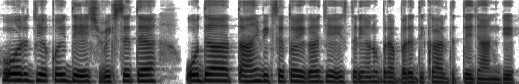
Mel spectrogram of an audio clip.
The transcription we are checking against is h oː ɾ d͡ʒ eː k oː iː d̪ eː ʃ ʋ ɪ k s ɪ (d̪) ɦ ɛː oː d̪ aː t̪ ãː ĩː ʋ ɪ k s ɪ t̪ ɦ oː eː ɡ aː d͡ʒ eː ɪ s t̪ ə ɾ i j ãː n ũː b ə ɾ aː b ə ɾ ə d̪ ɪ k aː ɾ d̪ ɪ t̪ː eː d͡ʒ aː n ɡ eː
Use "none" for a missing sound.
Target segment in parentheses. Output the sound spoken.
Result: t̪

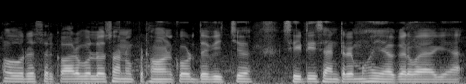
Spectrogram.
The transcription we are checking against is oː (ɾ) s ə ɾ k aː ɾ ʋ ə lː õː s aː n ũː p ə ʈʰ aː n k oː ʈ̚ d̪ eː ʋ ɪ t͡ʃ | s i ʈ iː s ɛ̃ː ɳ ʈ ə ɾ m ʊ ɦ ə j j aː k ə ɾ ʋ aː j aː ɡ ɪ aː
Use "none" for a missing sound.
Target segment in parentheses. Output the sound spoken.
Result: ɾ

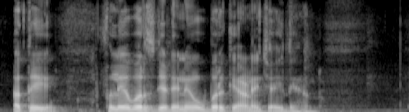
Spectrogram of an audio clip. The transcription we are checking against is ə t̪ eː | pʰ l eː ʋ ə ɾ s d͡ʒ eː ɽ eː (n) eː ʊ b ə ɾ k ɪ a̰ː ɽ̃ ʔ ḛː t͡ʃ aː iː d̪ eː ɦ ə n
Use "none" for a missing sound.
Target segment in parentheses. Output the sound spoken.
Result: n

